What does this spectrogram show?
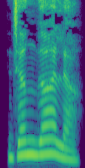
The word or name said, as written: ಜಂಗಲಿ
